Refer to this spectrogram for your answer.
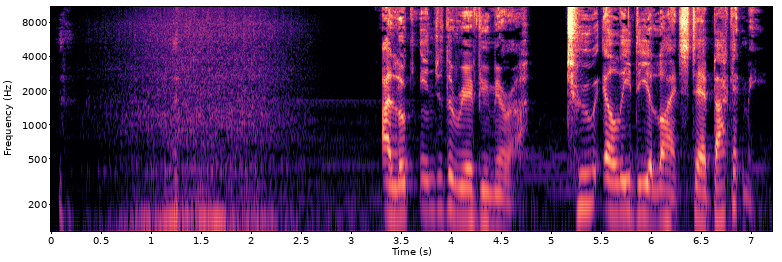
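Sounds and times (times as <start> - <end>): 
car engine revving: 0.0 - 2.8
speech: 3.3 - 7.2.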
